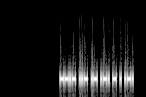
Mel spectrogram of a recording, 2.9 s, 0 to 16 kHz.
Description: Morse code, heard as a keyed tone, about 53 wpm, 700 Hz. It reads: QUARTER
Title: Seven Letter Words - 50wpm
